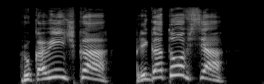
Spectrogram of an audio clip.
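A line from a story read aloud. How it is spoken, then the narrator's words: Shout from behind. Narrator (Russian): крикнул Эол, который стоял на несколько шагов позади нее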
